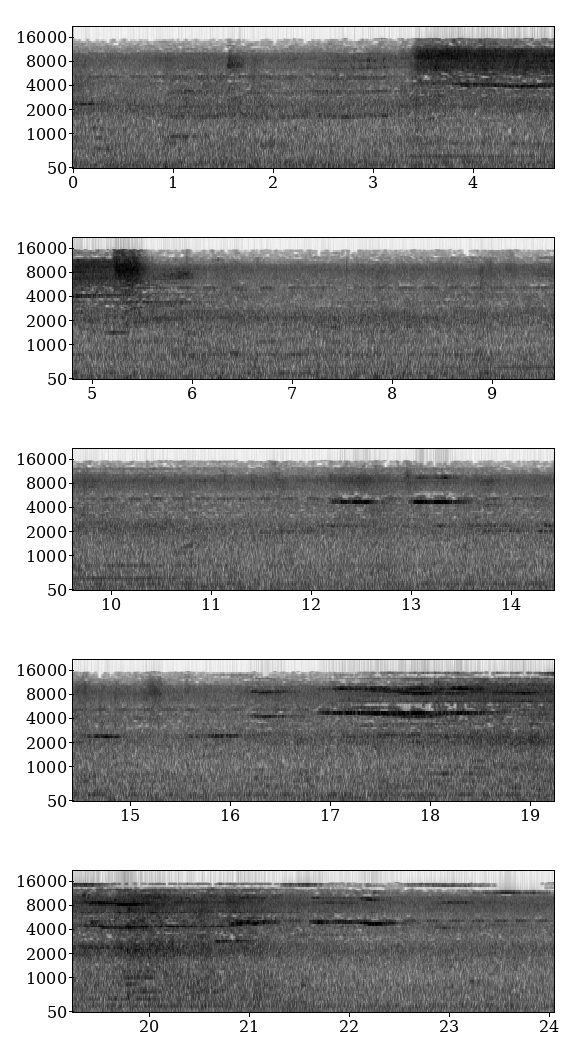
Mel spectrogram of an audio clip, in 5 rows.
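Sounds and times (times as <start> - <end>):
train wheels rumbling on rails: 0.0 - 24.0
brake and wheel squeals: 1.0 - 6.8, 12.0 - 23.8.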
